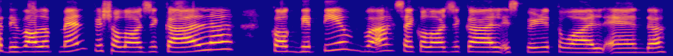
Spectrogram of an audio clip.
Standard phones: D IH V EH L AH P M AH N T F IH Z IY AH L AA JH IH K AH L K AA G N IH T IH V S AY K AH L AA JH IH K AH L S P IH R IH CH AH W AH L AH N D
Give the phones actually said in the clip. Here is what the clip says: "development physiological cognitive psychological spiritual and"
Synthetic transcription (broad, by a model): D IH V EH L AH P M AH N T F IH S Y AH L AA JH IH K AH L K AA G N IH T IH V S AY K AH L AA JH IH K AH L S P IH R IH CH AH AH L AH N D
